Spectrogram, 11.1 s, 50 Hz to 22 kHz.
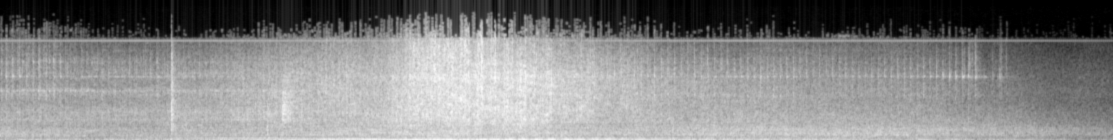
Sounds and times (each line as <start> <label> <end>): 0.0 Building Site 11.1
